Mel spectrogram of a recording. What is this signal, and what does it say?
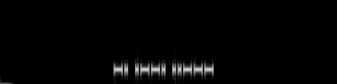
Morse code, heard as a keyed tone, about 43 wpm, 700 Hz. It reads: NP2
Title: USA Call Sign Prefixes - 45wpm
